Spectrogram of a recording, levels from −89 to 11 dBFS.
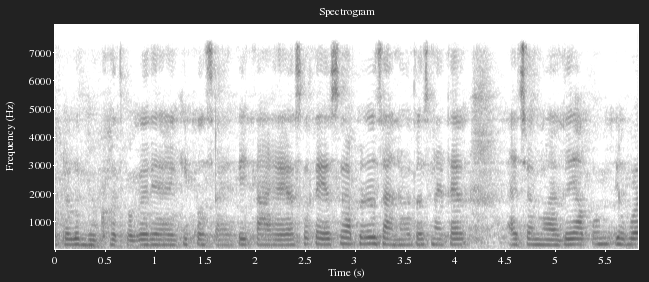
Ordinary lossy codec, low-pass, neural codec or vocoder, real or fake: none; 7.2 kHz; codec, 44.1 kHz, 7.8 kbps, Pupu-Codec; fake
